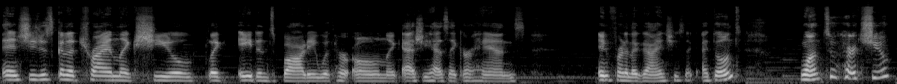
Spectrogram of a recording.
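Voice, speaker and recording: A woman's voice: on the low side, steady tone, normal speed, faint music behind. A woman playing a tabletop game, casually and tentatively describing what her character does.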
